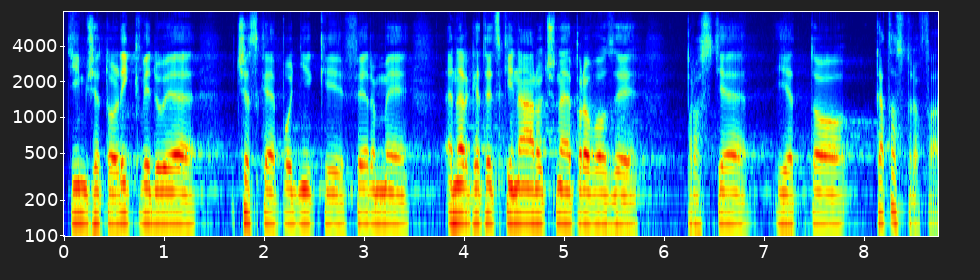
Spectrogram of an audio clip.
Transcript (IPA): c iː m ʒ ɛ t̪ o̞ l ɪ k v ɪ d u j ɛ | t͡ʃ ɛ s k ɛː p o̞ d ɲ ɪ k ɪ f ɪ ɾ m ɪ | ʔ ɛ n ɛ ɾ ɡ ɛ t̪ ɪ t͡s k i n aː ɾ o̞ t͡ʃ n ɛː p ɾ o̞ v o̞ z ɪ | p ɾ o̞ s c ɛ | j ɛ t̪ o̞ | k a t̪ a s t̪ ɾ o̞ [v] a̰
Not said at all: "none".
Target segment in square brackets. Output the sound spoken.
f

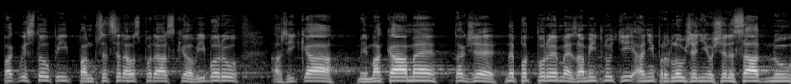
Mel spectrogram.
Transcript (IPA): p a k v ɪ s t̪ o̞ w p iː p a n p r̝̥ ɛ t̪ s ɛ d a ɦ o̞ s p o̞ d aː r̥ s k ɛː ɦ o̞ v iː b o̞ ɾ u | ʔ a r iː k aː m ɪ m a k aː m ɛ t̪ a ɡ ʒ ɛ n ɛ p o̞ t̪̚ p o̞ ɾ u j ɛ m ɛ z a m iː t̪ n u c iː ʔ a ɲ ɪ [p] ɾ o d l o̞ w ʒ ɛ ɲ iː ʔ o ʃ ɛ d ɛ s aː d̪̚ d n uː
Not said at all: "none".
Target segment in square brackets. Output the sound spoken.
p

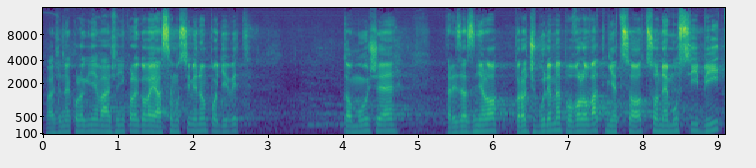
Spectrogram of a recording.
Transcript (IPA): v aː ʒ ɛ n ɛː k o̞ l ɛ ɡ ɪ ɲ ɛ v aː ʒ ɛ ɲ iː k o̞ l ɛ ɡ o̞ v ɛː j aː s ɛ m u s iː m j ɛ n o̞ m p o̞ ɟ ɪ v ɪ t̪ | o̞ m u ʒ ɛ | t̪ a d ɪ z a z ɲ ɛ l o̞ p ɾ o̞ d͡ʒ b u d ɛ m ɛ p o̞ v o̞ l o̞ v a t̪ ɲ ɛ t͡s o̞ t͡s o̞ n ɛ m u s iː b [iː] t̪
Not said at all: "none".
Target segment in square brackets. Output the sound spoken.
iː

